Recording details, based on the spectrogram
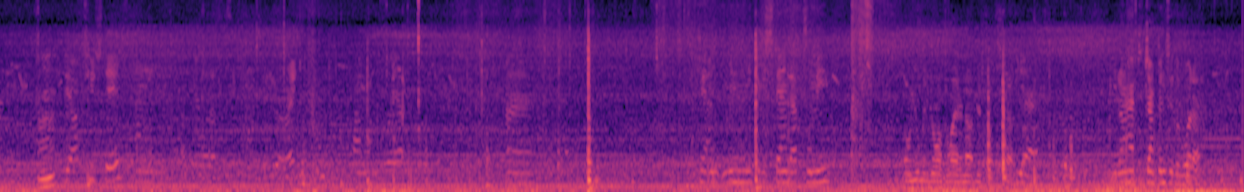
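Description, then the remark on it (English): A boat engine drones steadily throughout, a continuous low hum with buzzing overtones, even in loudness, while muffled voices come and go over it. “How many horsepower is this engine?”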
